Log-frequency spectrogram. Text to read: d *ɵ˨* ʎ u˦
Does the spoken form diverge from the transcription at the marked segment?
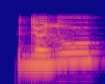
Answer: no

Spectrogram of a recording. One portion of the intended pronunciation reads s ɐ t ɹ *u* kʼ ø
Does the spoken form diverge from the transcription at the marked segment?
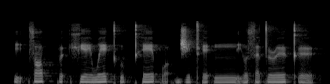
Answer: yes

